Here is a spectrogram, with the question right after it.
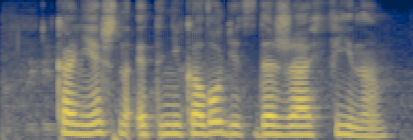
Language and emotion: Russian, neutral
